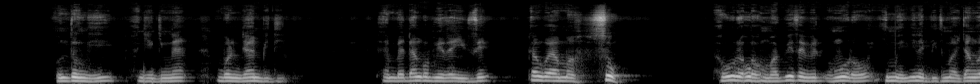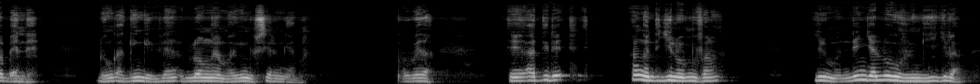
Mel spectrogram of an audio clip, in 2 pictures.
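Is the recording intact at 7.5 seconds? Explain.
No. From 7.43 to 7.61 s the speech turns into a garbled flutter. These are frames out of order: two neighbouring 85.3 ms blocks, which fits runs of four codec frames, were decoded swapped, so the halves play exchanged without losing time.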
